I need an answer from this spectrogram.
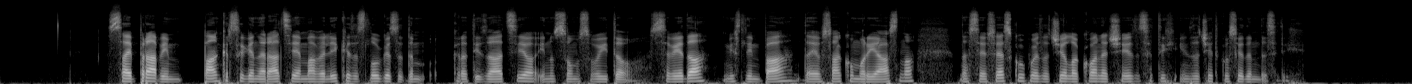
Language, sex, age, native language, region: Slovenian, male, 18-29, Slovenian, Posavska region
